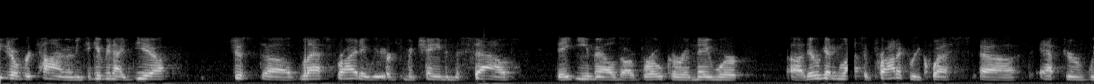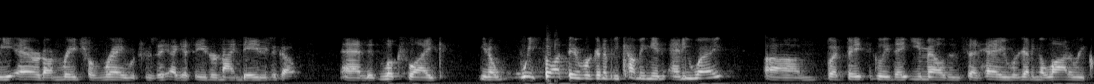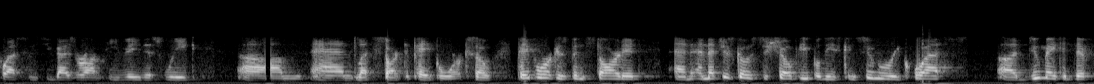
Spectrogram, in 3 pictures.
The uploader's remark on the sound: Nightfood Investor Conference Call.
